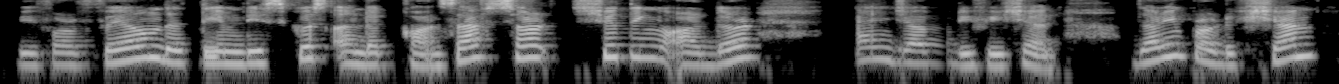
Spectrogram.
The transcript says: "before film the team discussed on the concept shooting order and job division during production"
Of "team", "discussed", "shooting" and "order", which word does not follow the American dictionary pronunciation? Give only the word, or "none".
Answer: discussed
